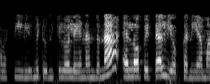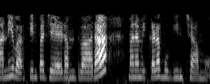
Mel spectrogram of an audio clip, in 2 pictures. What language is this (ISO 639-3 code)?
tel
